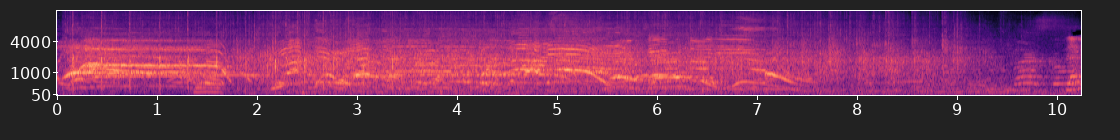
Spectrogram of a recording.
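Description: A crowd of young people cheers and whoops loudly.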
